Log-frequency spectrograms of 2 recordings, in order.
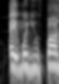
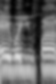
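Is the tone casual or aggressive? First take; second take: aggressive; casual. First: It is said in an aggressive, confident tone. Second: It is said in a casual, plain tone.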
